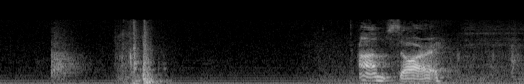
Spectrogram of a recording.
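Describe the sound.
Door sounds as someone walks out of a room: a faint rustle, then a brief sharp thud, and later a short burst of voice-like sound.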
